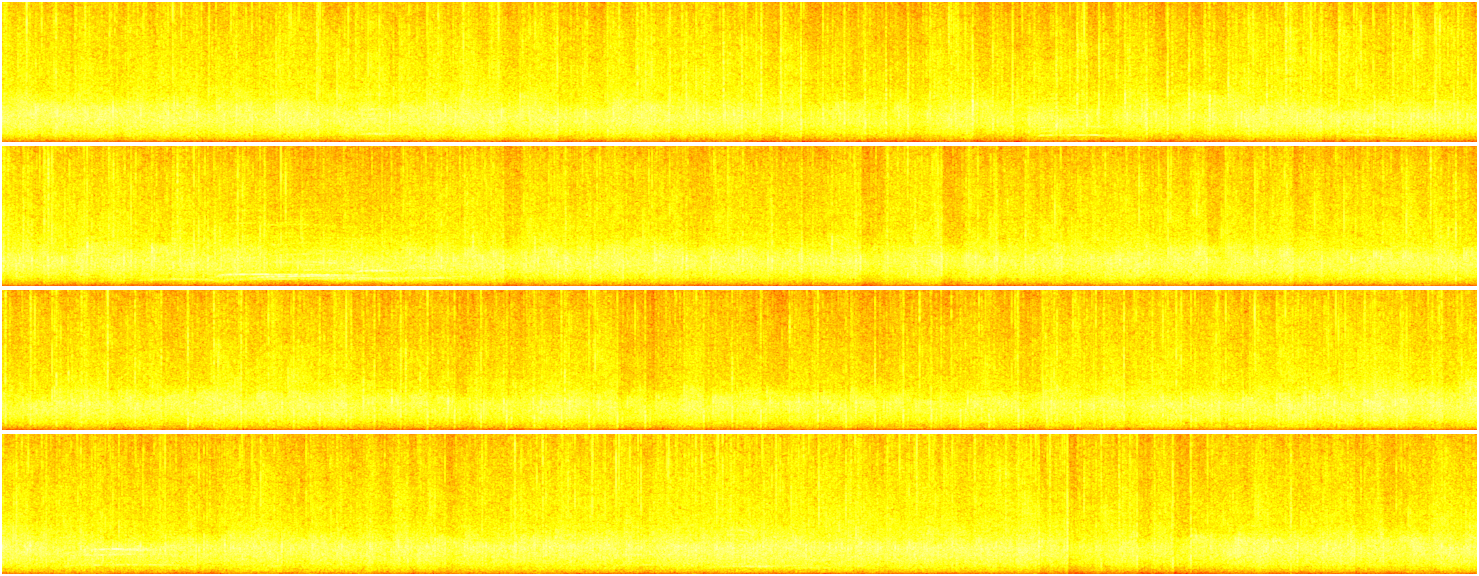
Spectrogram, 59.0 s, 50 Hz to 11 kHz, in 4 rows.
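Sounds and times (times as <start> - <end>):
audience applauding: 0.0 - 59.0
short cheers: 3.4 - 4.1, 10.3 - 11.3, 16.1 - 19.6, 44.9 - 46.4, 50.4 - 53.0.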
